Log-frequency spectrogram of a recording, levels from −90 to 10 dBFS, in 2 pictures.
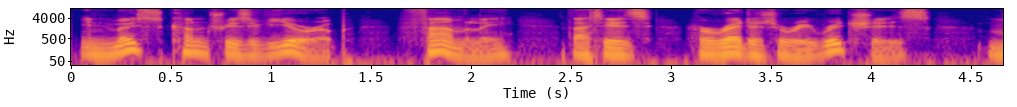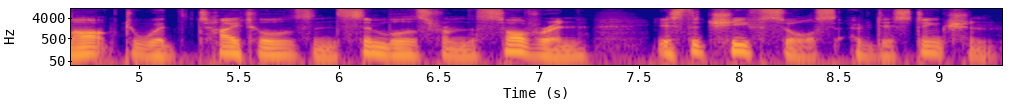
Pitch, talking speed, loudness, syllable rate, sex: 100 Hz, 155 wpm, -20 LUFS, 5.3 syllables/s, male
